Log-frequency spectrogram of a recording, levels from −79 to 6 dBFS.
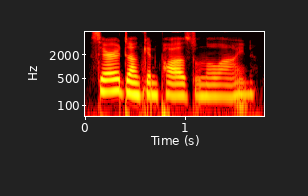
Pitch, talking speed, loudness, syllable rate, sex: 185 Hz, 200 wpm, -19 LUFS, 5.4 syllables/s, female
